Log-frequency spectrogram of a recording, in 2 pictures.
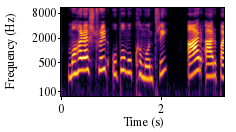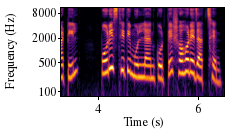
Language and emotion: Bengali, neutral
